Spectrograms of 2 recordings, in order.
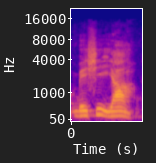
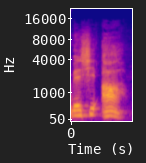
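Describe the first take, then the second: First: The word ends with a 'yah' sound. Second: The word ends with a plain 'ah' sound. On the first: This is the Greek form of the word. "신약에 와서는 헬라식 발음으로 메시야" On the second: This is the Hebrew form of the word. "구약에서는 메시아 히브리식 발음으로"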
